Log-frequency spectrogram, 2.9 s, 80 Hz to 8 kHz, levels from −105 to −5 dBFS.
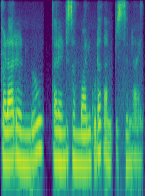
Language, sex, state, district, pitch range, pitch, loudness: Telugu, female, Telangana, Hyderabad, 175-200 Hz, 185 Hz, -18 LUFS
